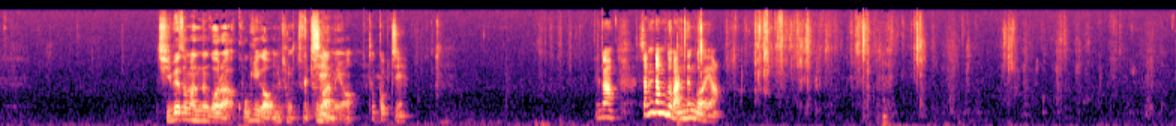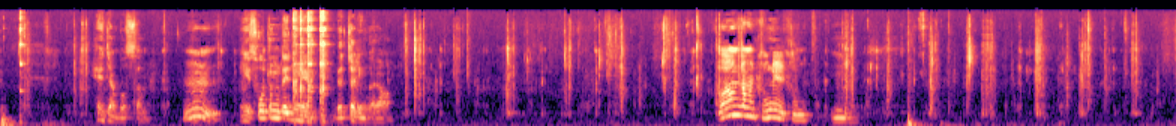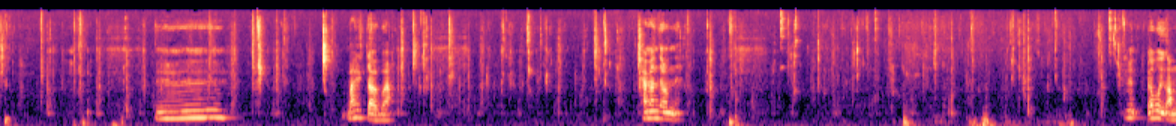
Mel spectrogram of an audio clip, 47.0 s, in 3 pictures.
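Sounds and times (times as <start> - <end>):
person chewing: 9.7 - 16.9, 21.0 - 25.3, 26.5 - 35.9, 36.6 - 46.4
person humming mmm: 33.4 - 34.5.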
